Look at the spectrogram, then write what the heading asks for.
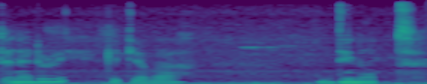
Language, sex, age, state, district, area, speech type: Assamese, female, 30-45, Assam, Morigaon, rural, spontaneous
